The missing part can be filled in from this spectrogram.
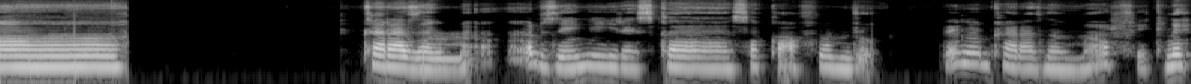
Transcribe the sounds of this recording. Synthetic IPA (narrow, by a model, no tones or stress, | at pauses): a | kaɾazaŋma̰ɾuzeɲiɾesḁkəsaka̰famiɳɖ͡ʐo̰ | reŋamikaɾazaŋma̰ɾuv̥ekine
